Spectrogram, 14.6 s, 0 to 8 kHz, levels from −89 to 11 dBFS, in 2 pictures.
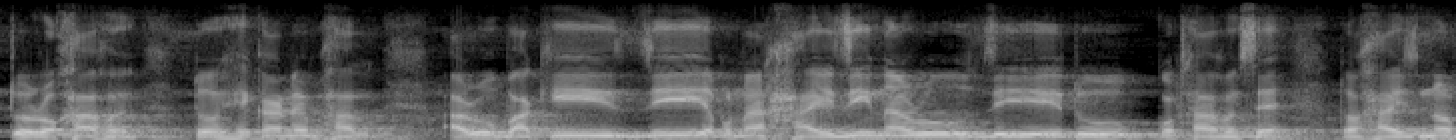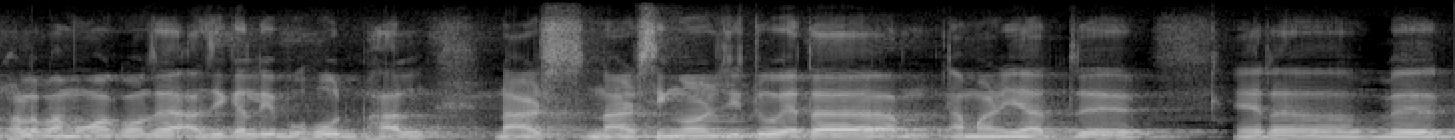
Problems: echo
